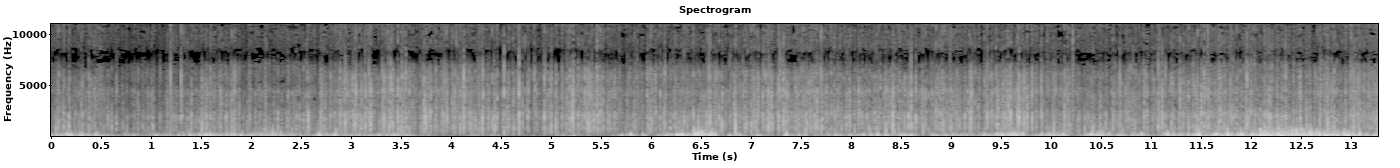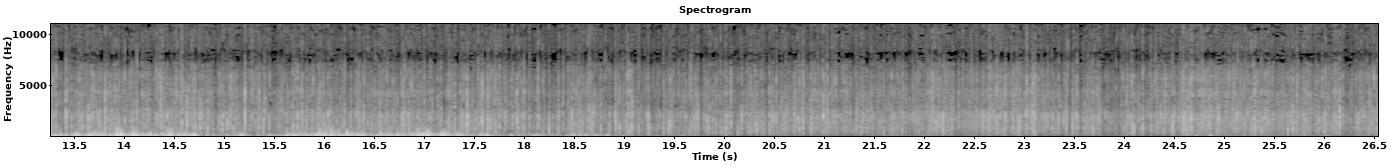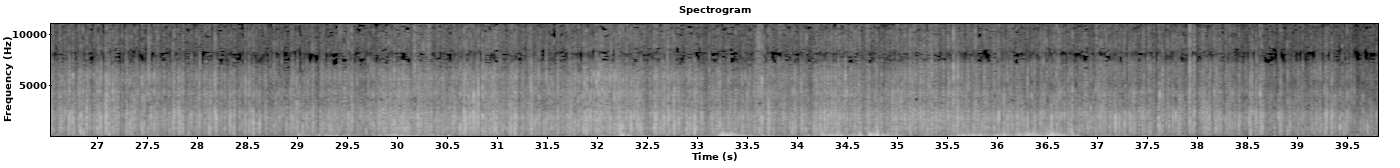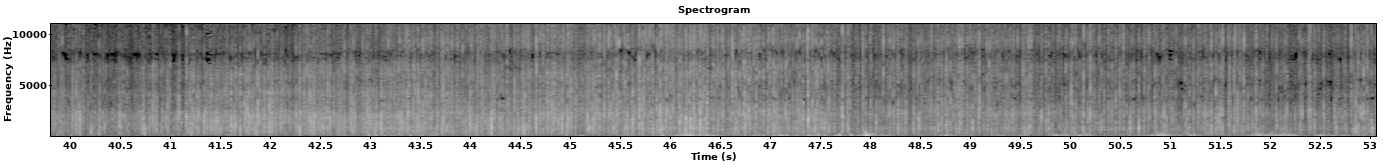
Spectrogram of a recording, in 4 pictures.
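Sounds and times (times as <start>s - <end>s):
wind gusts on microphone: 0.0s - 3.6s, 5.6s - 18.9s, 33.2s - 36.8s, 47.1s - 48.2s, 49.8s - 52.8s
steady rain hissing: 0.0s - 53.0s.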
